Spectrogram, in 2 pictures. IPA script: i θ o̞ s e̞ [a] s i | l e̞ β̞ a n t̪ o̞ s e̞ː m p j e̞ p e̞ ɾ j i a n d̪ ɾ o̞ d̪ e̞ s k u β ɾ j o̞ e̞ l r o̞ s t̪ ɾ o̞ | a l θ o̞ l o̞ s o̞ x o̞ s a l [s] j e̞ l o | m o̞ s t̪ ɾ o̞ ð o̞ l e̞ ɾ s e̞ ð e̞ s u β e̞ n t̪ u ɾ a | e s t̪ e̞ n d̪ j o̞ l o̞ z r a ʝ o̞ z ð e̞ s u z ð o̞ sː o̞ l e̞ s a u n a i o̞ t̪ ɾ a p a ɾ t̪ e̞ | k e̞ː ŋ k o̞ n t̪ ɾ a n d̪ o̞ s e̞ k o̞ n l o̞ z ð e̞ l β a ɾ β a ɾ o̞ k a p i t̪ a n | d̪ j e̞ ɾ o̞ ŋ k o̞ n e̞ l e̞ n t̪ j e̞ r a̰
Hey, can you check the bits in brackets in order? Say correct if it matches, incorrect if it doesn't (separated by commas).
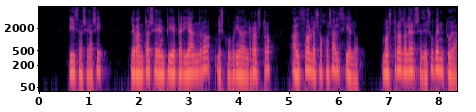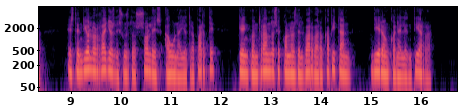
correct, incorrect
